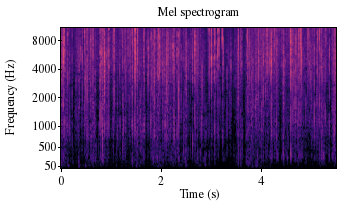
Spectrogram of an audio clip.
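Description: A large clear plastic bag full of ice cubes is squeezed and scratched by hands in skeleton-claw gloves. Dense, bright crinkling and crunching runs throughout, with quick, sharp crackles and almost no low end.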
